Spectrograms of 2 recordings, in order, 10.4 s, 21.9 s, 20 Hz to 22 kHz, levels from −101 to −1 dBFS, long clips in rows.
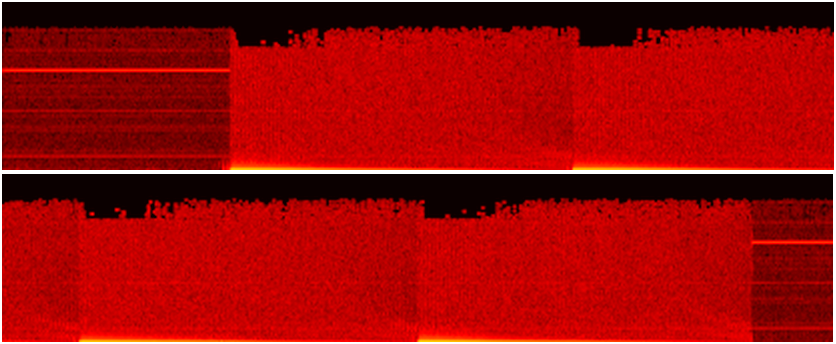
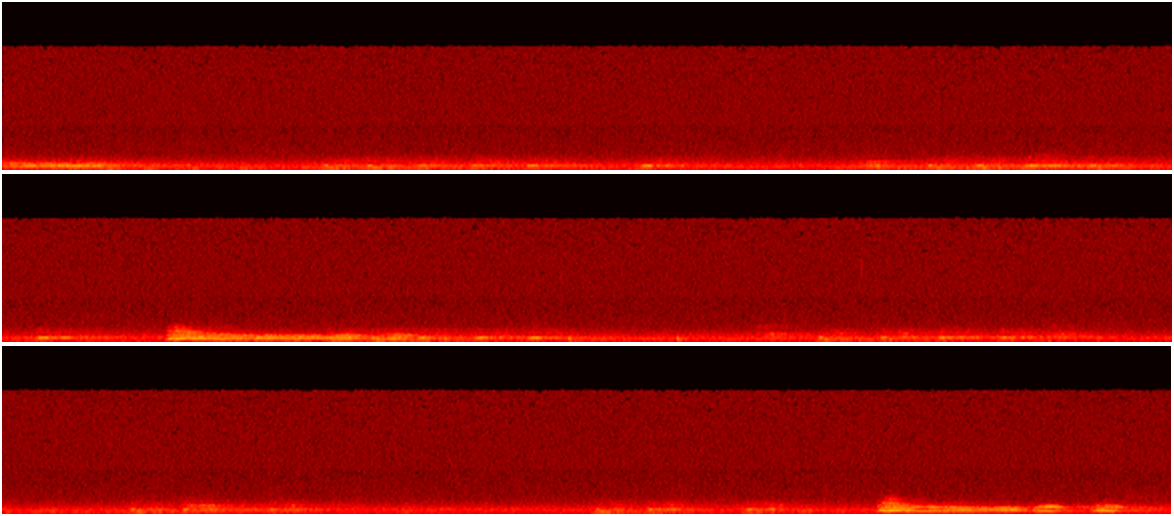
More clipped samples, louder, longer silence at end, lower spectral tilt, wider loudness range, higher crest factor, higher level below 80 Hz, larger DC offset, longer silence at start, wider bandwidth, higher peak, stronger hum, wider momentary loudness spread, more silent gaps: neither; first, -44 LUFS vs -53 LUFS; about the same, 0 s vs 0 s; first, -5.5 dB/octave vs -3 dB/octave; second, 3 LU vs 8 LU; second, 12 dB vs 20 dB; first, -42 dBFS vs -82 dBFS; neither; about the same, 0 s vs 0 s; first, 19 kHz vs 16.5 kHz; first, -28 dBFS vs -32 dBFS; neither; first, 20 LU vs 12 LU; neither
